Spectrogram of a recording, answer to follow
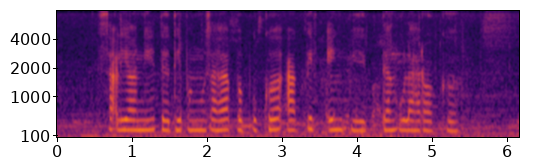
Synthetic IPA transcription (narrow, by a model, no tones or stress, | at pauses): sa̰ʔliɔnid̪̥ä̤d̪̥i̤pəŋusaɦab̥ə̤p̚uɡ̥ɔ̤ʔak̚t̪ɪfʔɪŋb̥i̤d̪̥a̤ŋulahrɔɡ̥ɔ̤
